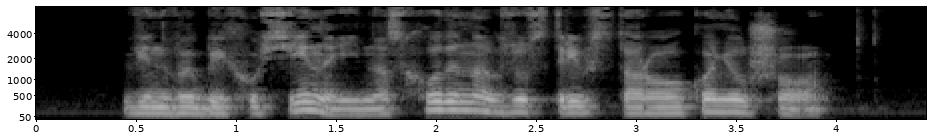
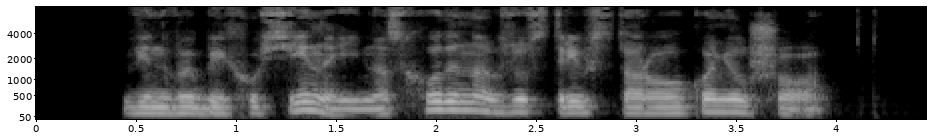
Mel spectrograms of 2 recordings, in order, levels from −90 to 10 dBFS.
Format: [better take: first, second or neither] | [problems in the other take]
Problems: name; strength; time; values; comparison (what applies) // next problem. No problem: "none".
first | noise reduction (neural mask model DeepFilterNet 3)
